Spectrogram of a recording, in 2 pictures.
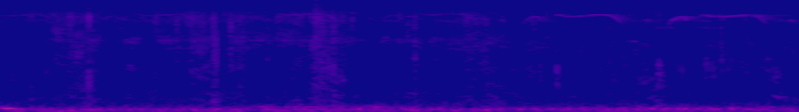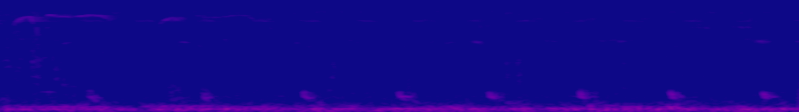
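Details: Frogs calling in a tranquil outdoor setting. A few sharp clicks and rustles open the recording, then a regular series of short knocking notes follows, about one every half second, with constant insect whine overhead.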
